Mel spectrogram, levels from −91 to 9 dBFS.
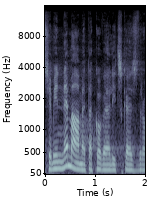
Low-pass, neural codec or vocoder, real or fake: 14.4 kHz; none; real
